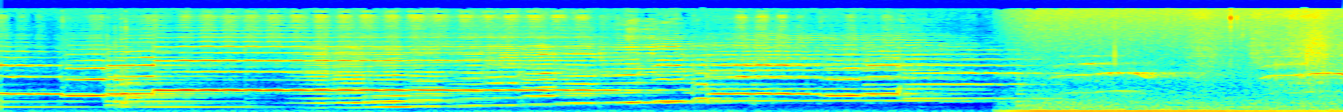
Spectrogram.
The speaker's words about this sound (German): Ja, jetzt hört man sogar hier innen im Otaheitischen Kabinett die Pfauen schreien. Das ist vielleicht auch ein Zeichen dafür, was für eine leichte Bauweise haben in diesem Haus.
